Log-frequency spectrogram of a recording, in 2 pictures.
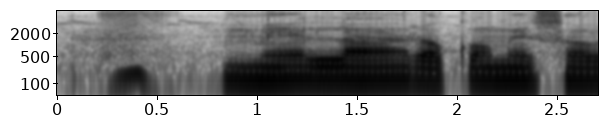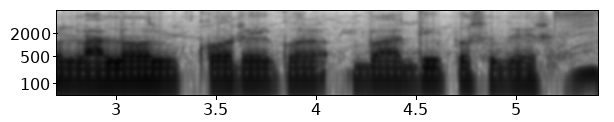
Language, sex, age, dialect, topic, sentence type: Bengali, male, 18-24, Jharkhandi, agriculture, statement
